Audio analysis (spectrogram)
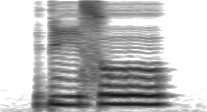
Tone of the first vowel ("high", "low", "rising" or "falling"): low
